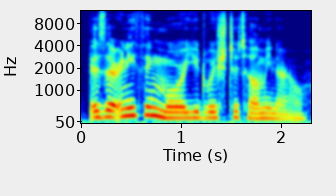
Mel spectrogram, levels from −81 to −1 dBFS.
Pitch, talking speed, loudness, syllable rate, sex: 180 Hz, 260 wpm, -14 LUFS, 6.1 syllables/s, female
